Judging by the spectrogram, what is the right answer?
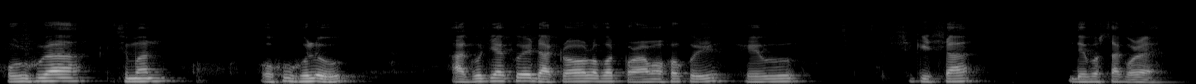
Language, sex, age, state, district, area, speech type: Assamese, male, 60+, Assam, Majuli, rural, spontaneous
